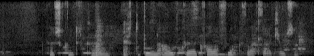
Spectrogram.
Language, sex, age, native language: Icelandic, female, 18-19, Icelandic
